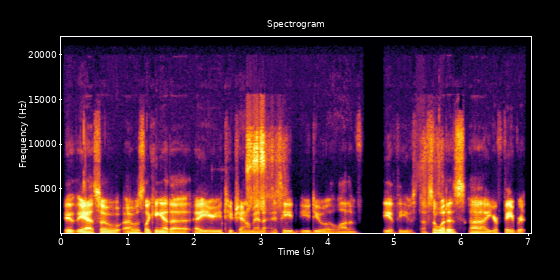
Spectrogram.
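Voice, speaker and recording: A man's voice: fairly low pitch, fairly even intonation, fairly quick, no echo. A man co-hosting a podcast, asking interview questions hesitantly with many fillers. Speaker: podcast co-host.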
